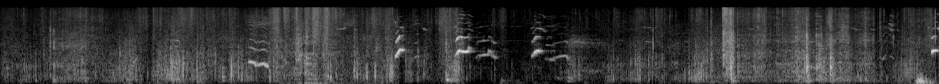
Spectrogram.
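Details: Male stud dog Sobol, eager and pushy toward a visiting female named Taina, lets out a run of high, thin, whistled whimpers with squeaky upward curls, clustered in the middle of the stretch, over rustling and background noise.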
